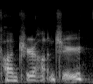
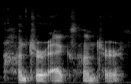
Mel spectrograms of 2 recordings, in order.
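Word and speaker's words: Hunter × Hunter: Oh, Maybe that's the X in Hunter X Hunter. oh, you don't pronounce the X.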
